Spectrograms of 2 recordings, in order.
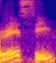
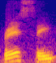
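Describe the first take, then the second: The two takes are said the same way.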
